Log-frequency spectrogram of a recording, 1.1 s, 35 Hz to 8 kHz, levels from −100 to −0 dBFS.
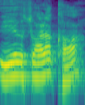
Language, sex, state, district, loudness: Bhojpuri, male, Bihar, Muzaffarpur, -13 LUFS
